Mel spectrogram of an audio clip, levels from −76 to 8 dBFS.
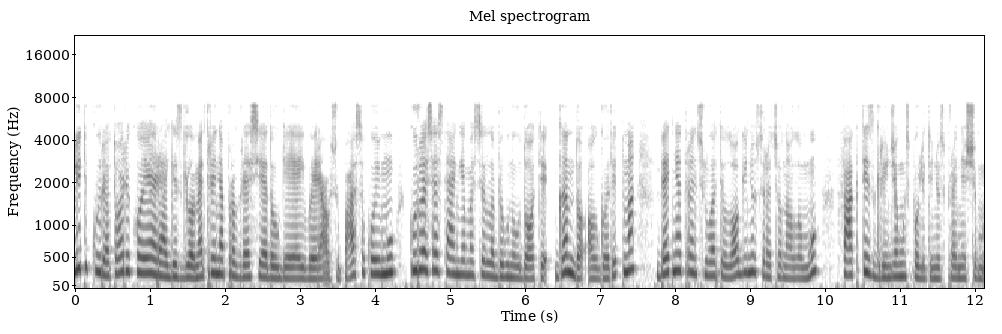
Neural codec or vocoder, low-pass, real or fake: none; 7.2 kHz; real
